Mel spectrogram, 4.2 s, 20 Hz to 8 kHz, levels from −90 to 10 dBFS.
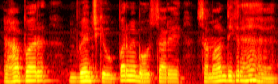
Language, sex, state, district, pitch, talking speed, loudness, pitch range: Hindi, male, Jharkhand, Ranchi, 145 Hz, 170 wpm, -17 LUFS, 130-160 Hz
